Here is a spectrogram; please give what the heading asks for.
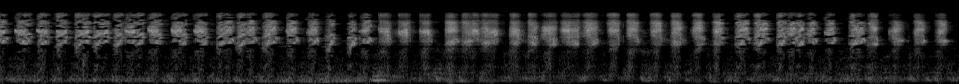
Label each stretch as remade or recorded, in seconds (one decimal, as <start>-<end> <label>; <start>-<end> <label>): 0.0-3.8 recorded; 3.8-7.2 remade; 7.2-8.7 recorded; 8.7-9.6 remade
